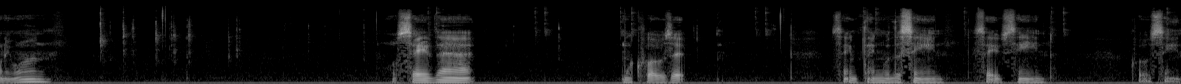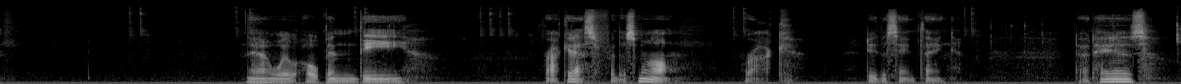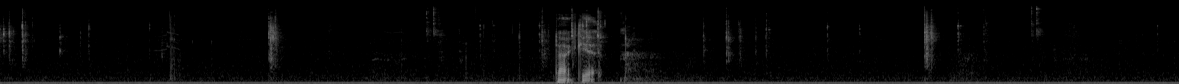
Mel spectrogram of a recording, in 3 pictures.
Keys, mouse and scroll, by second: 0.8-2.3 typing, 2.3 Tab, 4.3 click, 5.4 click, 6.3 click, 7.6 click, 8.7 click, 9.7 click, 10.6 click, 11.6 click, 13.2 click, 14.2 click, 15.4 click, 16.7 click, 19.2 click, 21.5 click, 23.0-24.3 typing, 24.5 Tab, 26.3 Delete, 28.0 click, 28.8-31.0 typing, 31.2 Tab, 32.9 Delete, 34.0 click.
